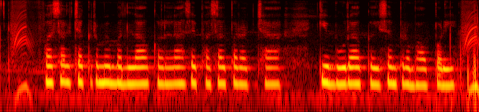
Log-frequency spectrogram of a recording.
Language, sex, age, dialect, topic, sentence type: Bhojpuri, female, 18-24, Southern / Standard, agriculture, question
